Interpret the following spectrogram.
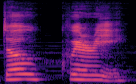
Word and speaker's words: daiquiri: It's pronounced do-query.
